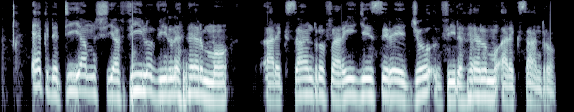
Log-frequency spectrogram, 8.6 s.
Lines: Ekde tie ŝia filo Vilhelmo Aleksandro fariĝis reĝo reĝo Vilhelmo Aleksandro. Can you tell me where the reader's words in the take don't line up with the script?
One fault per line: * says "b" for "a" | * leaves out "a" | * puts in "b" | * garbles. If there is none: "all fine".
* says "tiam" for "tie"
* leaves out "reĝo"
